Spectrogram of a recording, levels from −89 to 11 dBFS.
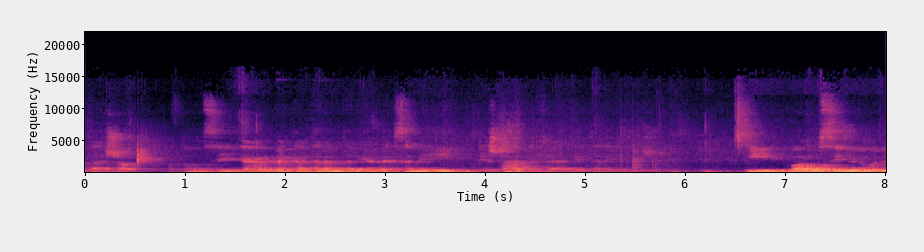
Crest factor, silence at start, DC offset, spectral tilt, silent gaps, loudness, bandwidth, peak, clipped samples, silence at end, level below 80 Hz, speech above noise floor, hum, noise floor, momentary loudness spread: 16 dB; 0 s; under 0.1%; -6.5 dB/octave; none; -18 LUFS; 14.5 kHz; -2 dBFS; under 0.1%; 0 s; -54 dBFS; 23 dB; none; -40 dBFS; 21 LU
